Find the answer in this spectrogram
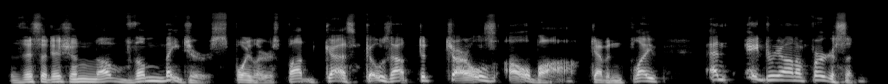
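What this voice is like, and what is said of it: Opening narration style impersonated voice. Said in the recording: “I'm not sure who I'm doing an impersonation of, but it sounds good for an opening narration”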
